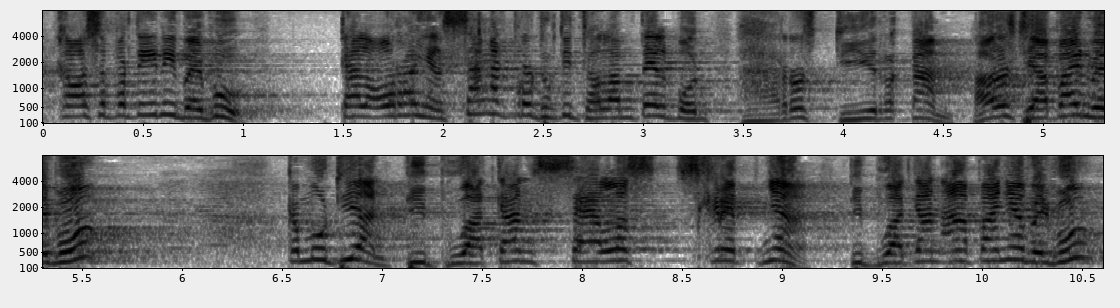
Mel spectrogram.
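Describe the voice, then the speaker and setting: A man giving a motivational business seminar to a live audience, energetically firing questions for them to finish. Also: very high voice. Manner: energetic, keeps asking the audience fill-in questions. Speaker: seminar speaker. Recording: long hall reverb from a venue PA.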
